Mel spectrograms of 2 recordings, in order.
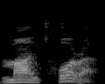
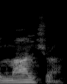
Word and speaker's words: mantra: era around that time mantra used to be called montora because that's how it is spelled out like when you romanize the kanji that is in japanese they have it montora but that's not what oda was going for he wanted it to be mantra you know they just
